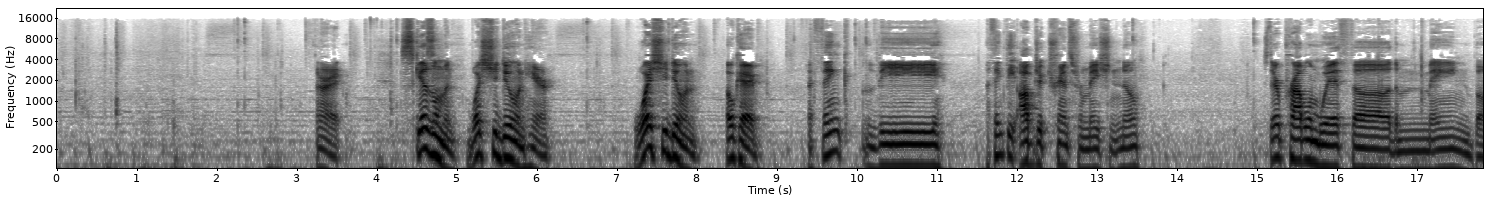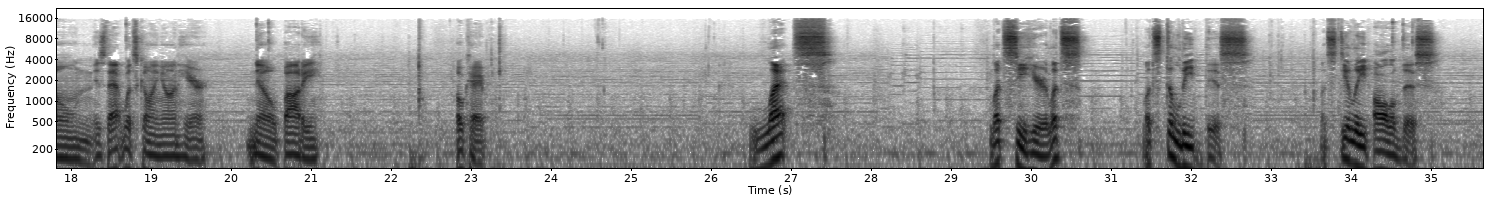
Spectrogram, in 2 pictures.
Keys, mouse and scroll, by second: 0.5 KP_0, 2.3 click, 2.5 space, 4.1 space, 4.2-6.7 drag, 7.5 right click, 9.9 right click, 13.5-14.9 drag, 16.3 ctrl+Tab, 16.9 a, 18.7 right click, 20.3 right click, 22.2 a, 33.3 c.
